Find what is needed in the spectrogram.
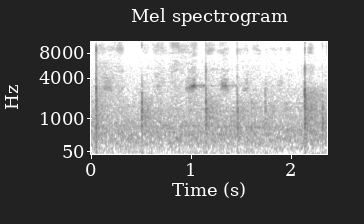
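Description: Chalk writing on a chalkboard: faint short taps and scratches of the strokes, with a brief high squeak about a second in.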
